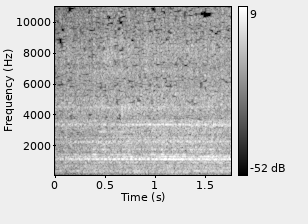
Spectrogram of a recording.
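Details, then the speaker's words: Clausing Kondia 3hp vertical mill with ProtoTrak Edge 2-axis CNC, just serviced and calibrated, running a circular pocket program: both axis servos and ball screws run quiet, smooth, even hum, no noise, brake works; normal servo motor operation. "See, both servos are running. Brake works. You can hear these motors run really quiet, nice and smooth."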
